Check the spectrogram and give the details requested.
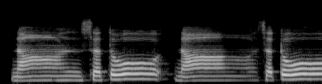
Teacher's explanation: ನಾ ಎಳಿಬೇಕು ಯಾಕಂದ್ರೆ ಇಲ್ಲಿ ದೀರ್ಘ ಇದೆ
